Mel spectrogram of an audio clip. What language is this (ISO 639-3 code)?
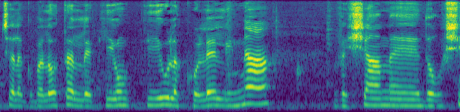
heb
